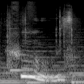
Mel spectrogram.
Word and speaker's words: whose: The first sound in the word whose is h and this is spelled with the diagraph wh. And the second sound is ooh spelled with the vowel o.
